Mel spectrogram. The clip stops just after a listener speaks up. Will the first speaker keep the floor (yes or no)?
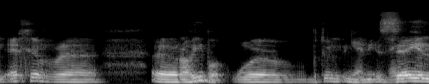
yes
